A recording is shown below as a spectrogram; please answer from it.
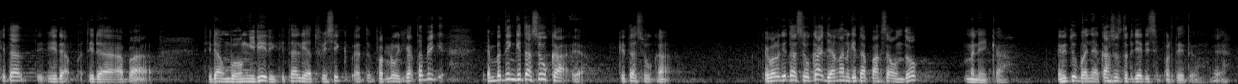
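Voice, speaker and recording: A man giving a relaxed, joking religious lecture, often asking his listeners questions. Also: a little high, in a large hall. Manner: casual, joking, asks the audience questions. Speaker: Islamic preacher.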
